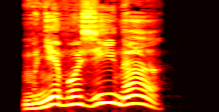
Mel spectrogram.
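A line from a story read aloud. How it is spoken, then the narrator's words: Exclamation. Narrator (Russian): воскликнул ученый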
